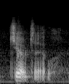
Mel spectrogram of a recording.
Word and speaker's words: Johto: I have the Orange Island theme song, the theme song from Johto, or Johto, however it's pronounced. You guys can pronounce it however you want it to be pronounced. But it's Johto.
